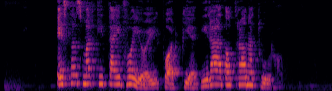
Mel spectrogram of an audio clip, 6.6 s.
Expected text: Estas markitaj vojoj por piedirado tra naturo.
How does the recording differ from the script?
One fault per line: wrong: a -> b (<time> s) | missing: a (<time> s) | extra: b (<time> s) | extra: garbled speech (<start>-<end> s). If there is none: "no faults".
no faults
